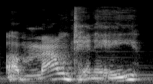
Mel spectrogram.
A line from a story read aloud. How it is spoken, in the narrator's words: growled the lion, almost deafening the little mouse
